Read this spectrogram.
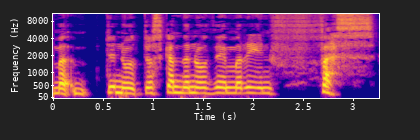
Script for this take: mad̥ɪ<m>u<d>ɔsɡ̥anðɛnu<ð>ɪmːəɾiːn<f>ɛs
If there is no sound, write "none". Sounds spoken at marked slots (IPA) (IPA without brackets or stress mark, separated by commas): n, d, ð, f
